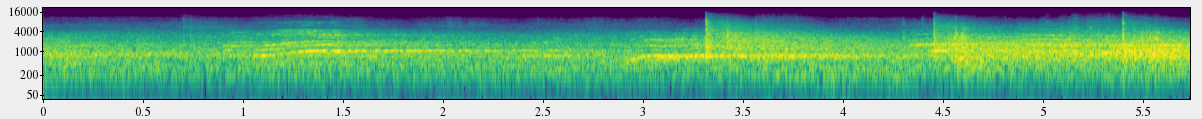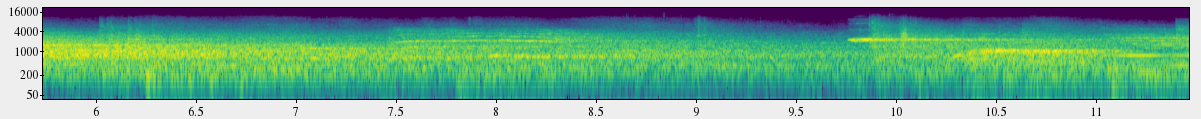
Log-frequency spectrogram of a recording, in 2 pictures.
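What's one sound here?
Skates scrape and carve across ice in an echoing rink.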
